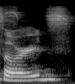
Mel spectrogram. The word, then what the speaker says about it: swords: i think that was swords yes so but there's just no r yes no r so it should it should have been swords instead of a w sound yes yes swords swords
